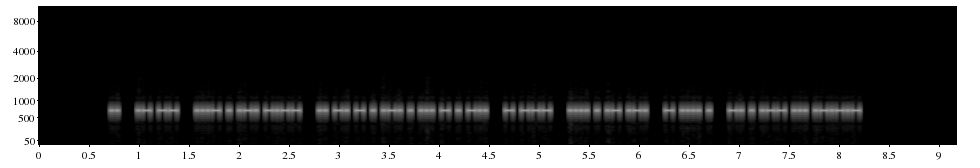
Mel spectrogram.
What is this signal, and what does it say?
Morse code, heard as a keyed tone, about 41 wpm, 700 Hz. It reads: I AM VERY INTERESTED TO HEAR THE NEWS.
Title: Sentences from Top 1000 Words - Review Part 6 - 45wpm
